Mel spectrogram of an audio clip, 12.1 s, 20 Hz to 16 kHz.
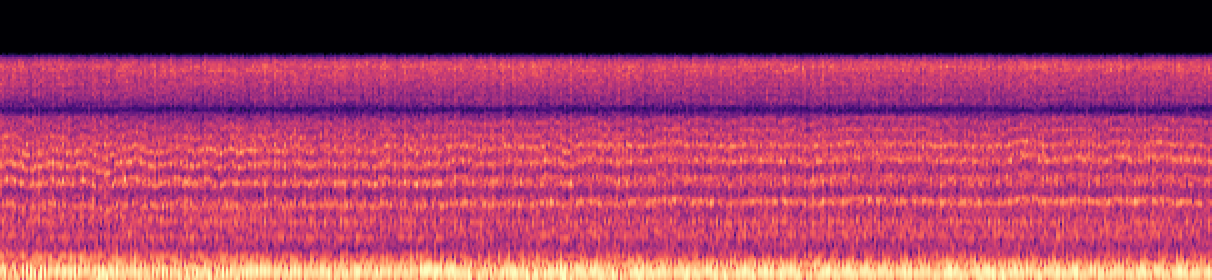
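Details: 1995 Chevrolet Silverado 454 V8, gear-drive timing, high-lift short-duration hydraulic cam, otherwise stock: deep steady idle with an uneven low rumble and slight lope. Suspected low compression on a cylinder.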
